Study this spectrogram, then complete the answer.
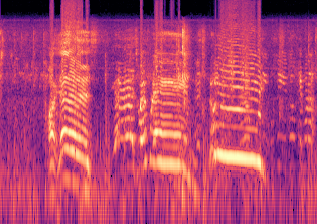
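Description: A man shouts loudly and excitedly close by.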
